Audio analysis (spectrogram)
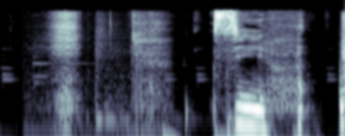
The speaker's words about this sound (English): Sorry, I just had to pause for a bit and get a large amount of the coughs out.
